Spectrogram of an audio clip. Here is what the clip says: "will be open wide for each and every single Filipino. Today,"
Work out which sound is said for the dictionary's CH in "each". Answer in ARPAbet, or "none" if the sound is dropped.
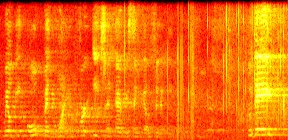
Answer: CH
